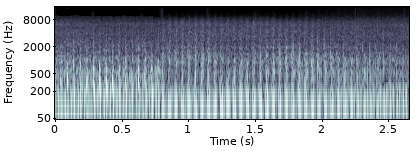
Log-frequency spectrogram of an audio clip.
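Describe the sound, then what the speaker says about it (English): Hovering Chinook tandem-rotor helicopter, a loud close throbbing rotor beat pulsing rapidly and evenly over a heavy engine drone throughout. "this process requires much coordination with troops on the ground who must get underneath the hovering Chinook"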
